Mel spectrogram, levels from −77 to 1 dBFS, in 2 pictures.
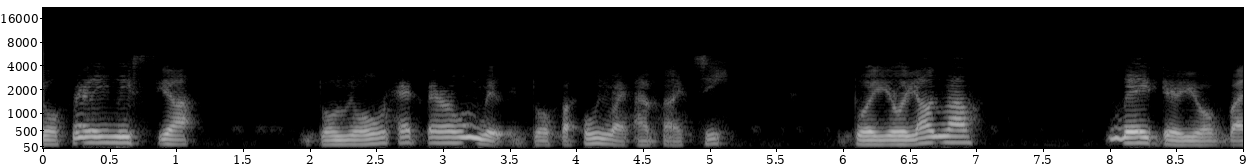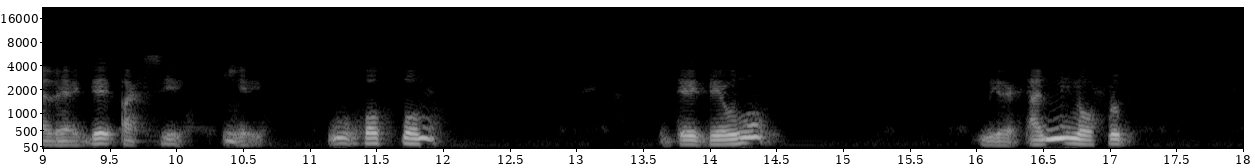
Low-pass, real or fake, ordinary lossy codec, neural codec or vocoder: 5.4 kHz; fake; Opus, 64 kbps; codec, 16 kHz, 0.5 kbps, FreqCodec, larger model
